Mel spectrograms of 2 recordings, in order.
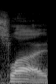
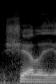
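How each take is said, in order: First: The name is said with one syllable. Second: The name is said with two syllables. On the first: The speaker calls it right. "but it's Sly" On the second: The speaker calls it wrong. "people pronounce it all kind of different funny ways"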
